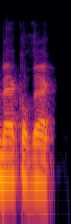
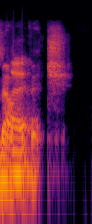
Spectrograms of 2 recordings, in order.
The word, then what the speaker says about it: Malkovich: Malkovich.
